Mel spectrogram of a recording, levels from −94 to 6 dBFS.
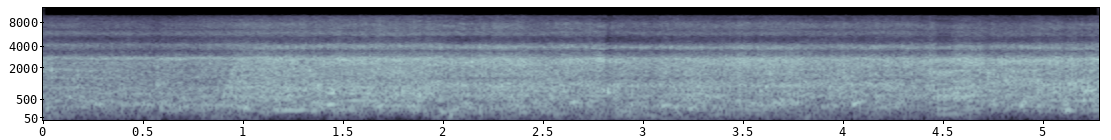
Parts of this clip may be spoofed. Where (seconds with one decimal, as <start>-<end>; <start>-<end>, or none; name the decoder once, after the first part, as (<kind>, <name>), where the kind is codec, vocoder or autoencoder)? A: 0.0-5.3 (autoencoder, DAC-VAE)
